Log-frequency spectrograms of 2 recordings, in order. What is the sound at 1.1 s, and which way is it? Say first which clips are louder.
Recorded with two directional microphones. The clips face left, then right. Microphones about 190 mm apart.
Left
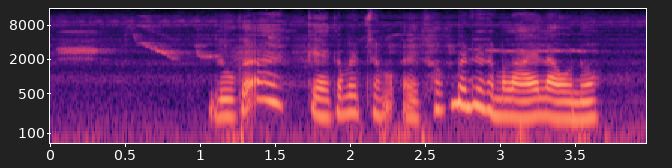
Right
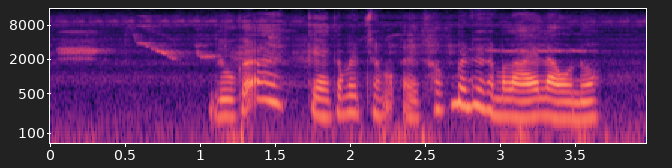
Speech: left 3 dB; 15° left (ahead or behind).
